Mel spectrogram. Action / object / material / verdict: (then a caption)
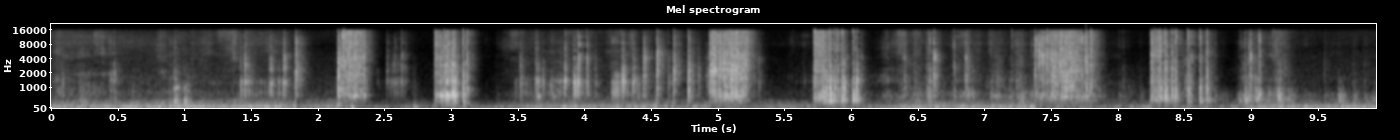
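scrape / corrugated plastic pop tubes on a toy / plastic / none. Both hands stretch and bend the pink corrugated plastic pop-tube limbs of a small, hollow robot toy with a white plastic body. The result is rapid, bright crinkling pops and crackles, with several loud, dense bursts separated by quieter rustling over a faint low background rumble.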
